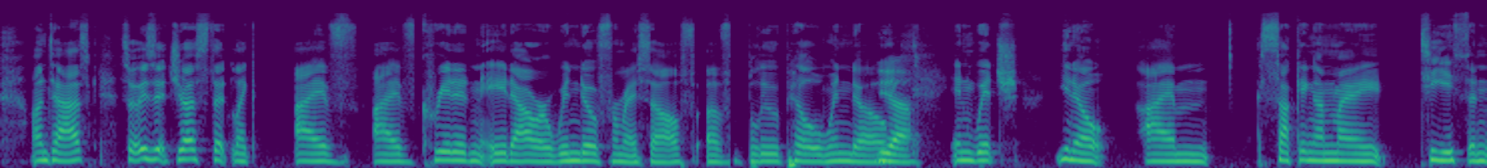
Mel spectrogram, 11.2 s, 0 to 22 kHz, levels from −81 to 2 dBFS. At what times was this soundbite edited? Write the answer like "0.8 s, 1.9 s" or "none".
1.7 s, 5.5 s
